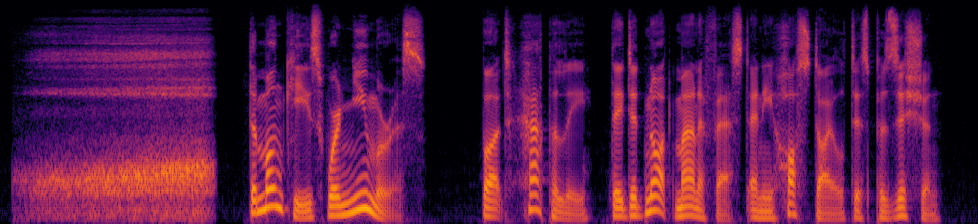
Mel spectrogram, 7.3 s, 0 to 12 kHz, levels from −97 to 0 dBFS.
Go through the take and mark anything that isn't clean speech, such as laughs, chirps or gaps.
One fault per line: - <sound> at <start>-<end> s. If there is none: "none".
- breath at 0.1-1.6 s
